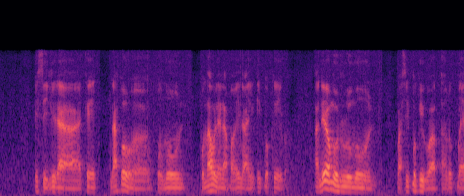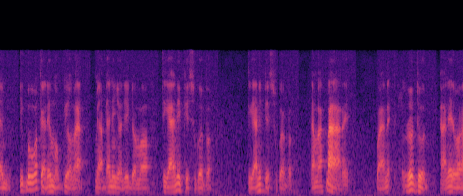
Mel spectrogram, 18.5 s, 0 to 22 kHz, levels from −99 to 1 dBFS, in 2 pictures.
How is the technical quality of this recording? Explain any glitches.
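The speech comes through a call path with nothing above 8 kHz, which fits G.722 at 64 kbps. Room noise sits about 26 dB below the speech. There's one recurring glitch, comfort noise in place of the background, at 0.0–2.21 s, 3.83–4.04 s, 5.75–6.29 s, 7.64–7.94 s and within 11.09–18.08 s. In the pauses the real background drops out for a smoother synthetic hiss, about 2 to 4 dB quieter where measurable, likely because the sender's voice detector stopped transmitting and the receiver filled in generated noise.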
